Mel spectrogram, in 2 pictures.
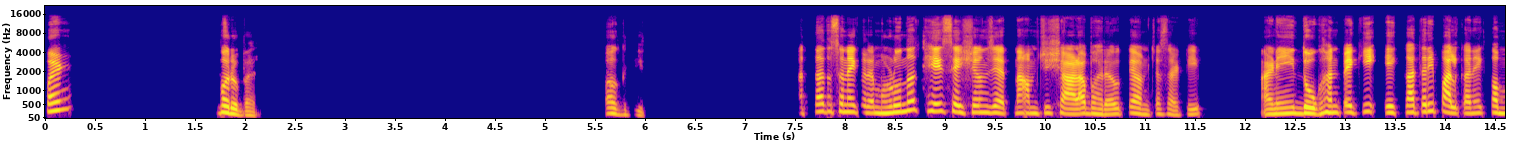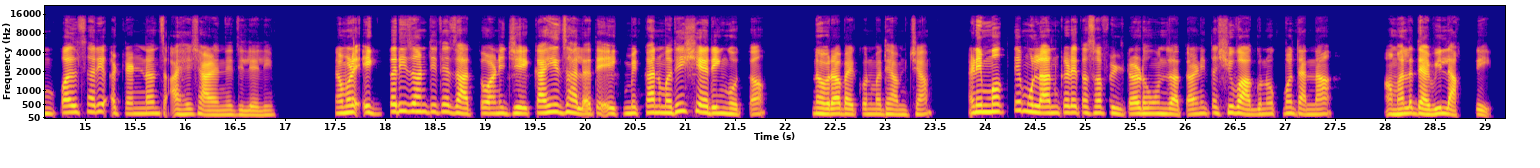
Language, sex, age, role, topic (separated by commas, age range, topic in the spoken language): Marathi, female, 45-49, guest, घरात स्क्रीन वेळेचे नियम तुम्ही कसे ठरवता?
